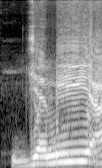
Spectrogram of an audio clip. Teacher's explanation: या मद्दा को एक अलिफ के बराबर खींच कर पढ़ेंगे।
